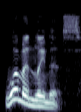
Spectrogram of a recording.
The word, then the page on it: womanliness: British English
